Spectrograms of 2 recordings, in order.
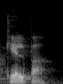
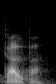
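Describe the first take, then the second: First: The first vowel sounds like 'e'. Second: The first vowel sounds like 'a'. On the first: The speaker calls it wrong. "C'est pas kelpa" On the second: The speaker calls it right. "c'est kalpa"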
